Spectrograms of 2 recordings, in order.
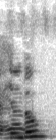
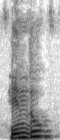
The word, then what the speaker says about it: हिंदू: वैसे ही क्या, जो अपने पर्शियन लोग थे, सिंधु को उन्होंने कहा क्या, हिंदू, क्योंकि वो जो 100 का उच्चारण पर्शिया में हो होता है, तो सिंधु बना हिंदू।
